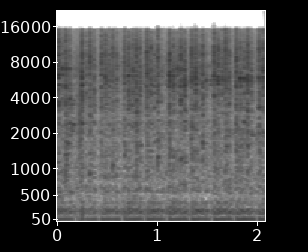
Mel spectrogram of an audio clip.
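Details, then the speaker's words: Ford F100 short bed 4x4 six-cylinder with a very large carburetor, after a rollover: lumpy, slightly uneven idle with low rumble and soft regular dips; running very rich, fuel smell noted. "sounds like it's rich it's very rich that's a big big big Carver yeah I can smell it a massive carburetor for a six"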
